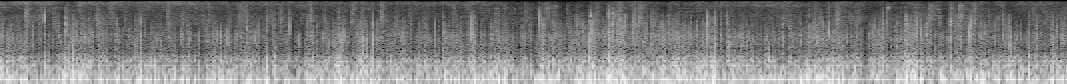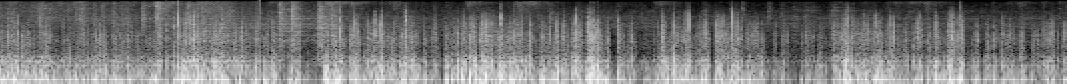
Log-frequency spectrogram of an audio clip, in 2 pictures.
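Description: Wind buffets loudly past an open train window.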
